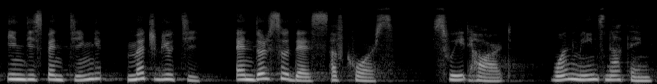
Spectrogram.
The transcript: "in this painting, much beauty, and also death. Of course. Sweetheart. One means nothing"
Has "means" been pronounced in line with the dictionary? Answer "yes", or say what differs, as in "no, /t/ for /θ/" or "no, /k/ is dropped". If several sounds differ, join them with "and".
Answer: yes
